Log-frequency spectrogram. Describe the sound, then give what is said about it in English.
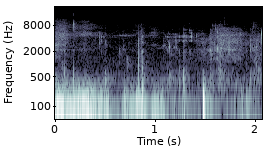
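Chewing on a dry fig-cookie snack that turns pasty: a few soft, faint bites and moist mouth sounds, with one slightly sharper crunch near the end. “Kind of dry. Tastes kind of like a bad Fig Newton. Gets pasty.”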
